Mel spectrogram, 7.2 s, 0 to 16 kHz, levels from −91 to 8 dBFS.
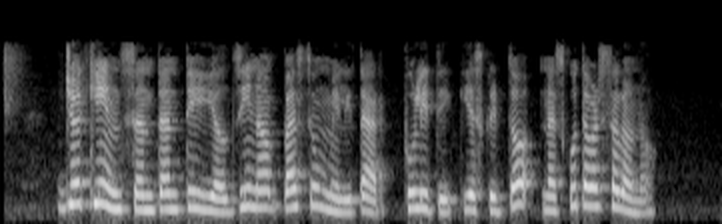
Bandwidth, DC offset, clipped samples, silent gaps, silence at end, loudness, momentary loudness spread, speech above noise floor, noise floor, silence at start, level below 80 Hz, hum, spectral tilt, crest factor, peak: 7.6 kHz; under 0.1%; under 0.1%; none; 0.7 s; -15 LUFS; 7 LU; 50 dB; -65 dBFS; 0.6 s; -60 dBFS; none; -4.5 dB/octave; 14 dB; -2 dBFS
